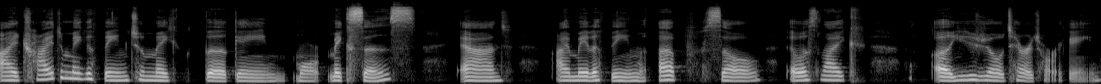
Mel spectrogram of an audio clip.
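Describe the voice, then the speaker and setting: The sound is dry and close with no echo as a woman speaks at a very slow pace. Her medium pitch shows ordinary variation. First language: not English. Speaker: student presenting a game design. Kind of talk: class presentation. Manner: halting.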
